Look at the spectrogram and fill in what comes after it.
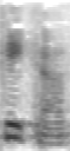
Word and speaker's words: Pekah: Then Pekah, this I understand. Break the name down to two syllables and you got a deal.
